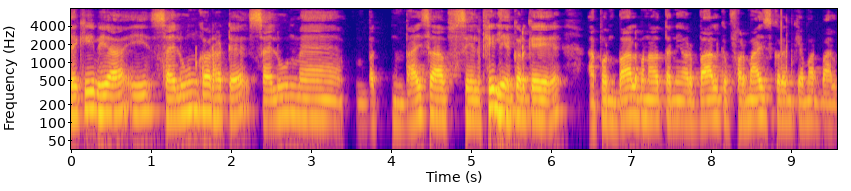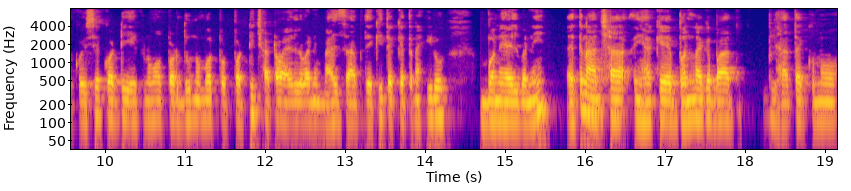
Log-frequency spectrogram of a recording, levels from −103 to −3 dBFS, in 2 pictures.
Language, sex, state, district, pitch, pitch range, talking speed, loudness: Bhojpuri, male, Bihar, Saran, 120 Hz, 115-130 Hz, 170 wpm, -17 LUFS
